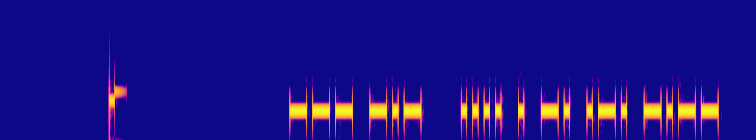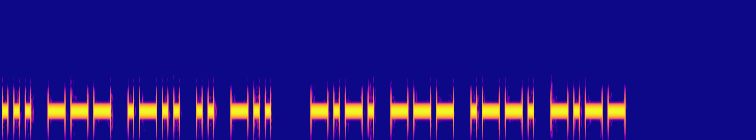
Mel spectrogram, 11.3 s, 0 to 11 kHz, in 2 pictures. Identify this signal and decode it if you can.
Morse code, heard as a keyed tone, about 28 wpm, 700 Hz. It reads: OK HENRY SOLID COPY
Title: Practice QSO - Exchange 3 - More Info - 28wpm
